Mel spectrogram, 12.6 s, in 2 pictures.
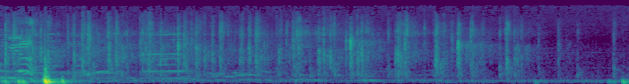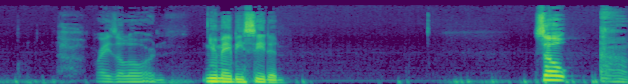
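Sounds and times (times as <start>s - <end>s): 
crowd clapping hands softly: 0.0s - 6.2s
speech: 7.3s - 9.2s, 11.7s - 12.1s.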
